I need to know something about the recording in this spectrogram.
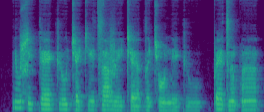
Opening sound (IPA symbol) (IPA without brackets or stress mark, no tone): ɾʲ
